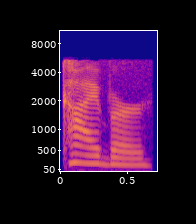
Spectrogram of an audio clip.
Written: Khyber Pass

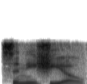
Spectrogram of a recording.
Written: senecio

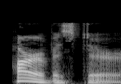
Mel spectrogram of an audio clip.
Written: harvester

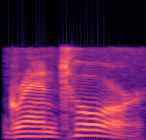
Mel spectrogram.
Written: grantor

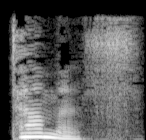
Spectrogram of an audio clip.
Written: tamas

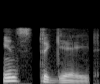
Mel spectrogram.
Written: instigate

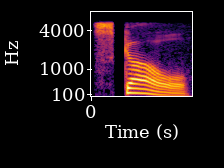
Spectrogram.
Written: skull

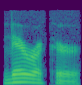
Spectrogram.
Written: Vereker

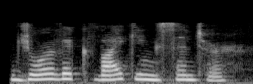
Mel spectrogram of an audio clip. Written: jorvik viking centre

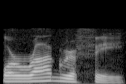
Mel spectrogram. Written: orography

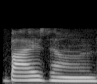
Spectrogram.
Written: bizone

